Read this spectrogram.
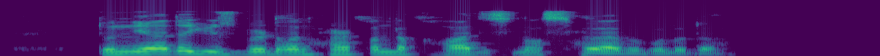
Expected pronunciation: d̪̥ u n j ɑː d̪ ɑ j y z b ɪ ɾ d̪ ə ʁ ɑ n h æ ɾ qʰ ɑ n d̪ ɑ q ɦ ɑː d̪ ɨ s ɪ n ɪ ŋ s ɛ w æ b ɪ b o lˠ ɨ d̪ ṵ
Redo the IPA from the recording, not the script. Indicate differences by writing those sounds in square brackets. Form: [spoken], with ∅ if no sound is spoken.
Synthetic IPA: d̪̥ u n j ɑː d̪ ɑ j y z b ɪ ɾ d̪ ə ʁ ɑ n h æ ɾ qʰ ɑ n d̪ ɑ q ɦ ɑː d̪ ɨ s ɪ n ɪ ŋ s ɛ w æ b ɪ b o lˠ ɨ d̪ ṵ

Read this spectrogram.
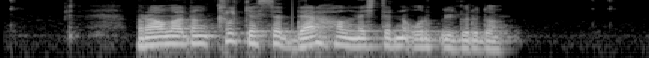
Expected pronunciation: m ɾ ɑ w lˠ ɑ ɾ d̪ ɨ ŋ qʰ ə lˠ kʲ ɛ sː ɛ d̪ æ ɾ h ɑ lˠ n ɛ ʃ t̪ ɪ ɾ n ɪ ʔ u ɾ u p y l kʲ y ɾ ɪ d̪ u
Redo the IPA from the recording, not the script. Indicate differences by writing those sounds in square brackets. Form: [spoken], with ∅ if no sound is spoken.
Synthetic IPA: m ɾ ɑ w lˠ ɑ ɾ d̪ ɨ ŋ qʰ ə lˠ kʲ ɛ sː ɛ d̪ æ ɾ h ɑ lˠ n ɛ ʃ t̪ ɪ ɾ n ɪ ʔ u ɾ u p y l [ɡʲ] y ɾ ɪ d̪ u

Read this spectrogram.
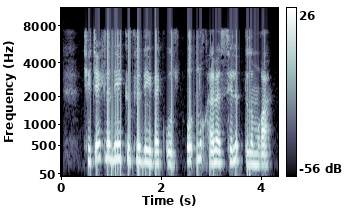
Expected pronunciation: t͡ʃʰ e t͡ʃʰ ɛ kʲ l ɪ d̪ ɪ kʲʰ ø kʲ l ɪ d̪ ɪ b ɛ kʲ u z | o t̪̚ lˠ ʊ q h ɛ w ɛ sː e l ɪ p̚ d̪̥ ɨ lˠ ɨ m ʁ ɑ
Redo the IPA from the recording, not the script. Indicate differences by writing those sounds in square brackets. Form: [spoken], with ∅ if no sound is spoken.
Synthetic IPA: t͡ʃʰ e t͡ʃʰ ɛ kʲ l ɪ d̪ ɪ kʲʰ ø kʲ l ɪ d̪ ɪ b ɛ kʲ u z | o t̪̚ lˠ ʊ q h ɛ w ɛ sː e l ɪ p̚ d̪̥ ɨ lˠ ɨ m ʁ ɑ

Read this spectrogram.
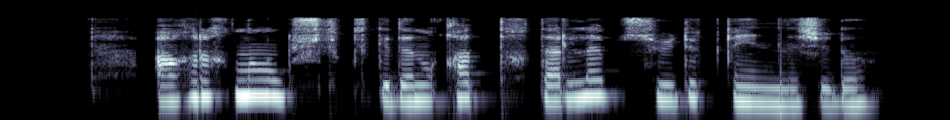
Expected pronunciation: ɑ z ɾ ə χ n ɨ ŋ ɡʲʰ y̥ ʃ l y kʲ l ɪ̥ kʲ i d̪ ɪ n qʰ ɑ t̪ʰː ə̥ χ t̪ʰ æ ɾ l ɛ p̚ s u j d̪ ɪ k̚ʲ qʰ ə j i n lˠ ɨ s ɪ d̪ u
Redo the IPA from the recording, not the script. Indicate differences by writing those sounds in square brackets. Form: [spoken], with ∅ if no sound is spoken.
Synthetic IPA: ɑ [ʁ] ɾ ə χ n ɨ ŋ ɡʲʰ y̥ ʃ l y kʲ l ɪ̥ kʲ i d̪ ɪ n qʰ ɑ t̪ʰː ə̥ χ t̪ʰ æ ɾ l ɛ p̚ s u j d̪ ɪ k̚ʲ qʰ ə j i n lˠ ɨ [ʃ] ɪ d̪ u

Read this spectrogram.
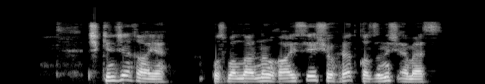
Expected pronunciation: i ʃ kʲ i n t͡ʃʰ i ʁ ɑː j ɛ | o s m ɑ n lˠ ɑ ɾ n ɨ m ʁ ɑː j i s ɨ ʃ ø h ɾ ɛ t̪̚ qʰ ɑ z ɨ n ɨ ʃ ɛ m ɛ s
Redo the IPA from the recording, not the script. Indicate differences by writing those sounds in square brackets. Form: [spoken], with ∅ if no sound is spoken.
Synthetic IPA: i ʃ kʲ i n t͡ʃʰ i ʁ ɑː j ɛ | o s m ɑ n lˠ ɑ ɾ n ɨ [ŋ] ʁ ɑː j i s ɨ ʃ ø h ɾ ɛ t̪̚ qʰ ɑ z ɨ n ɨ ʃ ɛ m ɛ s

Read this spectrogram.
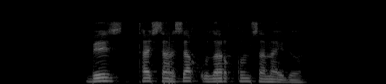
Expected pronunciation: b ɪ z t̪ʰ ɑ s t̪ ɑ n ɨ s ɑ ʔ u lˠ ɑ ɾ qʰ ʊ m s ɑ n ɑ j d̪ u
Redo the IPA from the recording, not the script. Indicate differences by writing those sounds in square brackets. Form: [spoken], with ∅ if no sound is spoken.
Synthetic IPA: b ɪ z t̪ʰ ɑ [ʃ] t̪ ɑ n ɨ s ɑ [q] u lˠ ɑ ɾ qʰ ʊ m s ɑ n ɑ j d̪ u

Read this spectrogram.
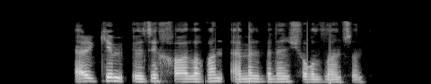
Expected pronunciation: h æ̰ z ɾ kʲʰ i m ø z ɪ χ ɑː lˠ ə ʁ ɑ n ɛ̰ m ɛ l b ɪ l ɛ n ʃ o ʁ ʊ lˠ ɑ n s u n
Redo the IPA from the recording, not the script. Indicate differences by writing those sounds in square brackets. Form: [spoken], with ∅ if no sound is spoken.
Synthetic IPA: h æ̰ [∅] ɾ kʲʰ i m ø z ɪ χ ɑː lˠ ə ʁ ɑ n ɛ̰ m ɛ l b ɪ l ɛ n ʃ o ʁ ʊ [lˠː] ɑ n s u n

